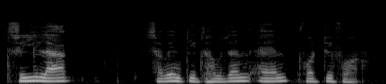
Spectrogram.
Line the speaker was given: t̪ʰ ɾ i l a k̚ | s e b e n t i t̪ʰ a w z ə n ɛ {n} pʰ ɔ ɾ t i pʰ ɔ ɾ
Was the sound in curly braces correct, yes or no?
yes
